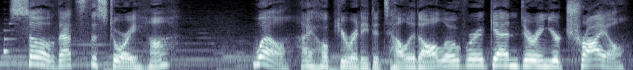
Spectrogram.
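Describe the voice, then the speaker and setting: Woman playing a lowish-voiced, poised young magician. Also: moderate pace, soft background music, close to an everyday voice. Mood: cool, decisive. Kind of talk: English video game voice acting.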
